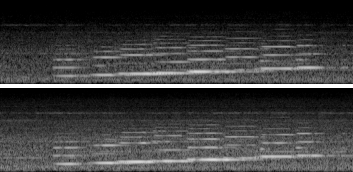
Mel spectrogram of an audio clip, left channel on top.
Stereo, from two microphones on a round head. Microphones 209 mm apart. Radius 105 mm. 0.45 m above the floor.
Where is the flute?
15° right (ahead or behind), 0.5 m.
